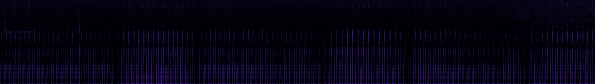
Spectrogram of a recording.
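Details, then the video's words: A sleeping British Shorthair kitten purrs and snores steadily, a low rumbling vibration that swells and eases with each breath. "Snoring cat 😁 Purring Sleeping Cute Cat Coco"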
